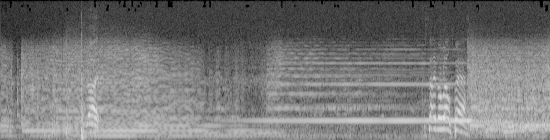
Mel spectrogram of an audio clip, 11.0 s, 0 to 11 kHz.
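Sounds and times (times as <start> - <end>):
electric guitar feedback tone: 0.0 - 11.0.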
